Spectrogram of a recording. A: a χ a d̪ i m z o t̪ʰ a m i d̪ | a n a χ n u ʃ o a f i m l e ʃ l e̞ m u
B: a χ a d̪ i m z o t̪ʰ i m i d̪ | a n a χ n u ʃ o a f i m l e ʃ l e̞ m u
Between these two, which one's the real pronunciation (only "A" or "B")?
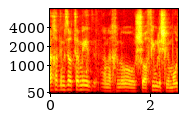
A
